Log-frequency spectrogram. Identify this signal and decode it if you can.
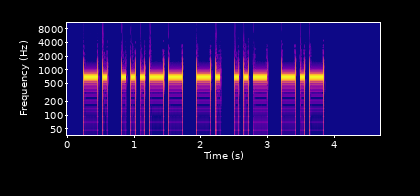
Morse code, heard as a keyed tone, about 17 wpm, 700 Hz. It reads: N3NUK
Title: USA Call Signs Repeated 2x 17wpm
